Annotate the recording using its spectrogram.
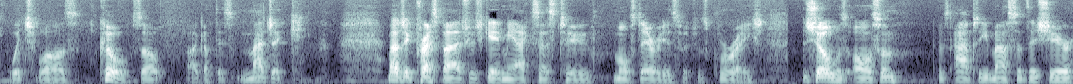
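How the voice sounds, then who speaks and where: An Irish-accented man talks at a moderate pace in a fairly low voice, his loudness swinging widely while his pitch varies in an ordinary way. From Ireland. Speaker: automotive blogger and YouTuber. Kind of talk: casual vlog update. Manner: animated; halting.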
